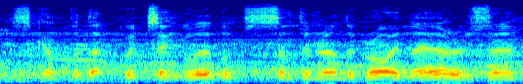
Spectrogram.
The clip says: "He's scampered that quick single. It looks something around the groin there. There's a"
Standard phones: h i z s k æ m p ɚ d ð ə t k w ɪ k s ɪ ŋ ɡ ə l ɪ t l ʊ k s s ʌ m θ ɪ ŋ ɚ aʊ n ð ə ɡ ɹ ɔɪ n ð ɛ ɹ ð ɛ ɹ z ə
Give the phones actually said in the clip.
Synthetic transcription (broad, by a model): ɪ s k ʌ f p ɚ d ð ə t k w ɪ k s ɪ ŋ ɡ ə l ɪ t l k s s ʌ m θ ɪ ŋ ɚ aʊ n ð ə ɡ ɹ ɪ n ð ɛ ɹ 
